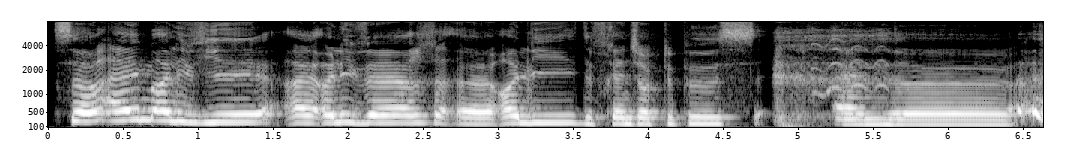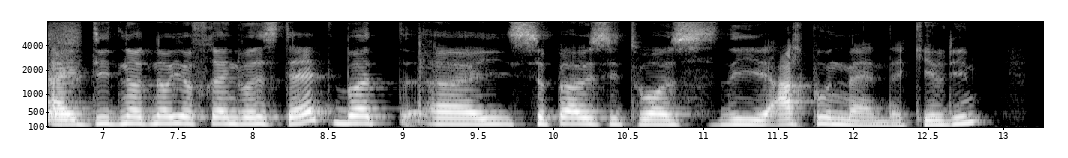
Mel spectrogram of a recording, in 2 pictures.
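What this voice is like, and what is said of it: Put-on French accent. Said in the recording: “I'm a French octopus. Let's just pretend I've had this accent all along.”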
